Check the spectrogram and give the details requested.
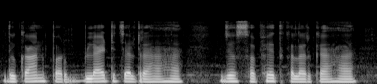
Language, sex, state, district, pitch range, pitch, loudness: Hindi, male, Jharkhand, Palamu, 125-145 Hz, 135 Hz, -15 LUFS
